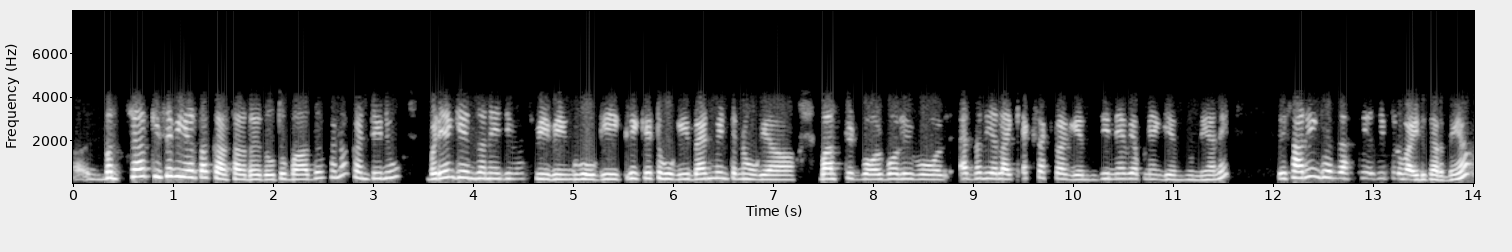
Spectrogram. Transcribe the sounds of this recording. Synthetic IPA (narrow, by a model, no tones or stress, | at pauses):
bətːʃaːkɪseːʋijəɾt̪əkːəɾsəkd̪aːɦɛːd̪oːt̪õːbaːd̪ɦɛːnaːkəɳʈɪnjuː | bəɽijãːɡeːmzãːneːd͡ʒɪʋãːsʋiːʋɪŋɡɦoːɡiːkɾɪkɪʈɦoːɡiːbɛ̃ːnmɪ̃ɳʈənɦoːɡɪjaː | baːskɪʈ̚bɔːlbɔːliːbɔːlɛːd̪ãːd̪iaːlaːɪkɛːksɛːk̚ʈɾaːɡeːmzd͡ʒɪnːjãːʋiːaːpɳiːãːɡeːmzɦʊnd̪ijãːneː | t̪eːsaːɾijãːɡeːmzakt̪ʰːeːəsĩːpɾoːʋaːɪɖkəɾd̪eːɦãː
